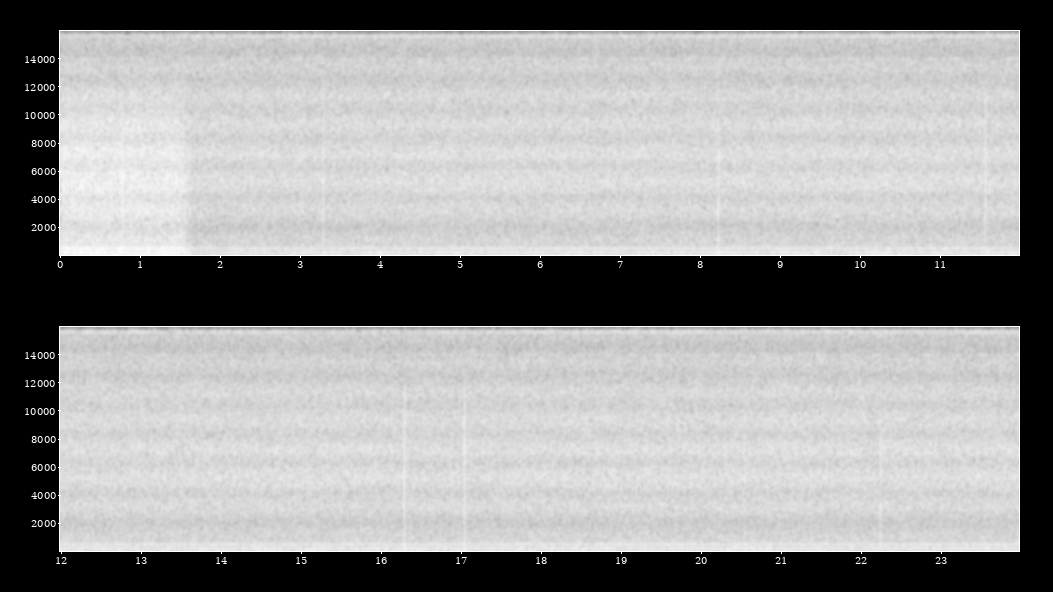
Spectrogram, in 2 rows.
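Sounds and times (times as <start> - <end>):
faint steady hum: 0.0 - 23.9.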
